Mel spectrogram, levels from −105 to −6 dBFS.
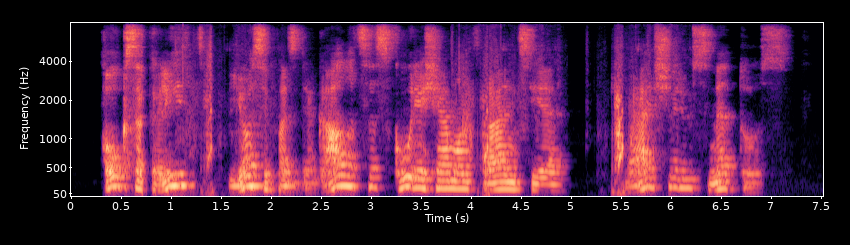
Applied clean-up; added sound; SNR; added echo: neural mask model RNNoise.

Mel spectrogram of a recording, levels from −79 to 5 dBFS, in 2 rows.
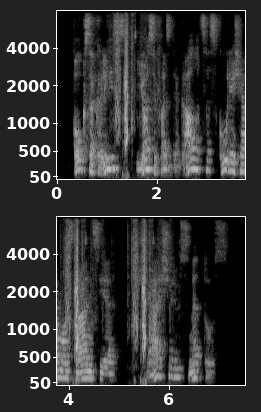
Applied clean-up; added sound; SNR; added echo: none; Zipper (clothing); 0 dB; none.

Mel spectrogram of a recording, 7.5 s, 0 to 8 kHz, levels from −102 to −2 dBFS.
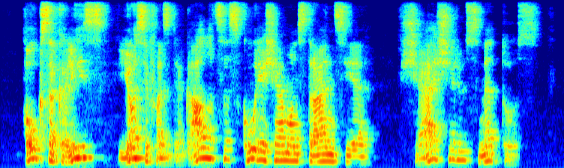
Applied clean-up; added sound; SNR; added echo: none; none; none; none.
